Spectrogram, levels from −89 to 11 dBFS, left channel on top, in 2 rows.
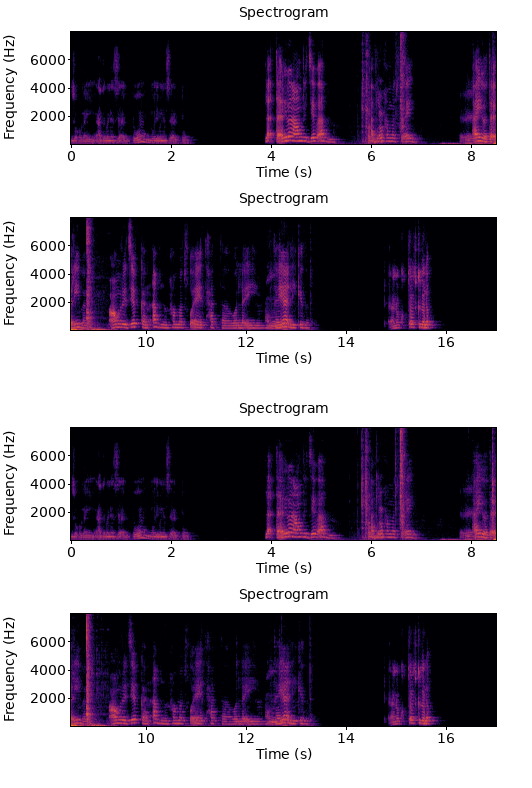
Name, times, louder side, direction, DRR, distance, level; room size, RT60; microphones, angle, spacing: voice 1, 0.0-2.4 5.9-6.3 7.8-8.2 12.4-12.8 14.8-15.6, equal, 5° left, 0.4 m, -40 dB
voice 2, 3.9-5.3 6.0-6.9 8.0-8.8 9.3-13.3 15.5-15.6, left 2 dB, 60° left, 0.6 m, -35 dB
sound 1, 4.8-5.2 5.7-6.2 6.5-6.8 7.4-9.6 10.8-11.4 11.8-11.9 12.6-12.9 13.2-13.3, right 1 dB, 60° right, 0.5 m, -32 dB
3.9 x 2.2 x 3.4 m
head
